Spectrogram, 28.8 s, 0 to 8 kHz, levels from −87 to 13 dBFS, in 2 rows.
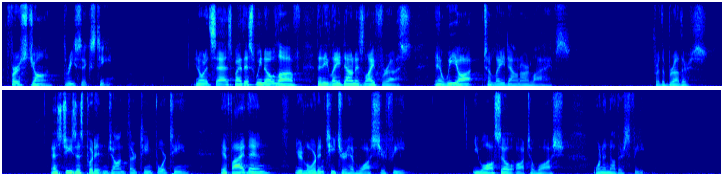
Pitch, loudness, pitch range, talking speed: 125 Hz, -47 LUFS, 100-140 Hz, 120 wpm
